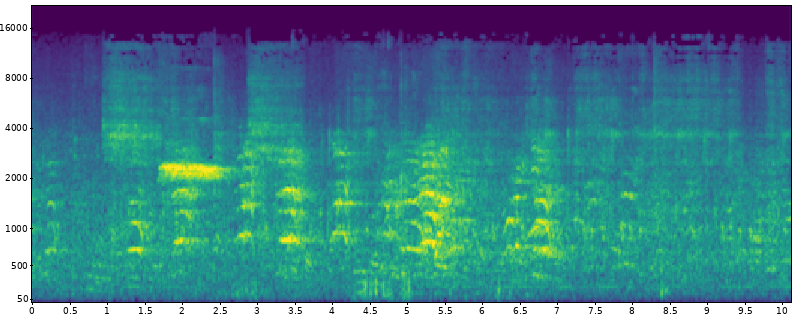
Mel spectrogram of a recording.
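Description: Players and spectators calling out across the ground during an Australian rules football game, with a short steady whistle blast about two seconds in.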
